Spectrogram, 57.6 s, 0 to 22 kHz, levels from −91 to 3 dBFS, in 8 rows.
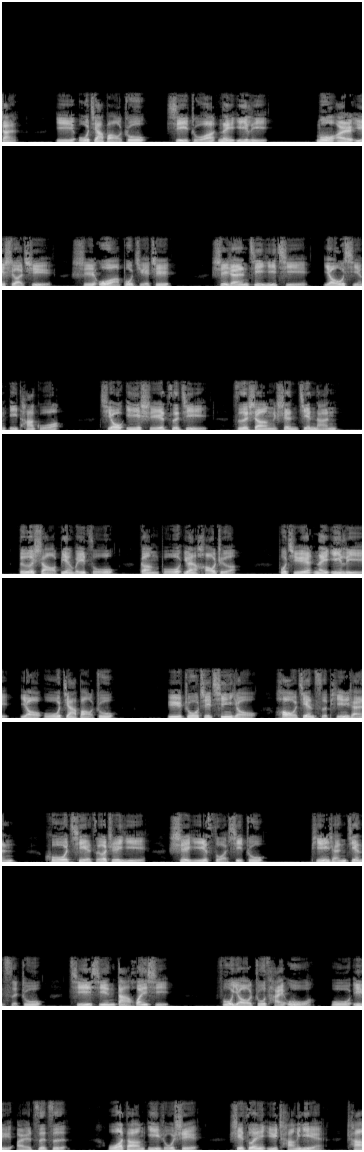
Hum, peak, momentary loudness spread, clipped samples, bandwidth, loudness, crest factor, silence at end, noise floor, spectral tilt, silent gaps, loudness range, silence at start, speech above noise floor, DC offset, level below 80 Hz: none; 0 dBFS; 11 LU; under 0.1%; 8 kHz; -20 LUFS; 20 dB; 0 s; -89 dBFS; -3 dB/octave; none; 3 LU; 0 s; 68 dB; under 0.1%; -52 dBFS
